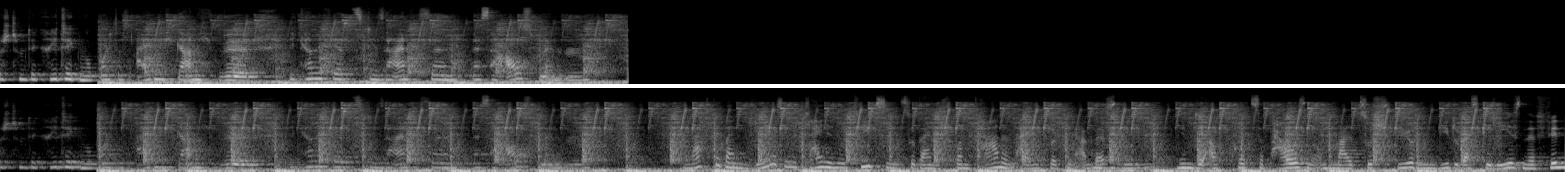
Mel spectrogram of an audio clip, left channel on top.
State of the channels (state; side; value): drops out; left; at 6.3 s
